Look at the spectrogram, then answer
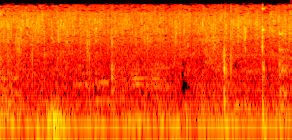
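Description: Crushed garlic clove frying in hot oil in a professional kitchen, a steady close sizzle with faint stirring clicks throughout, no voices.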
